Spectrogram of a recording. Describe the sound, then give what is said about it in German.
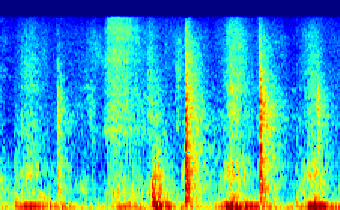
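Wooden scraping, rubbing and dull knocks sound as a six-string guitar is taken out of a cupboard, with a few separate shuffling bumps and no talk. “Schieb das Zelda-Kostüm beiseite und hol die Gitarre aus dem Schrank.”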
